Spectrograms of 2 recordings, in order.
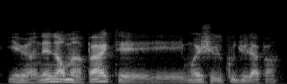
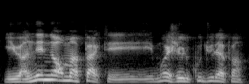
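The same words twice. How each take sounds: First: It is said in a calm, quiet way. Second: It is said in a lively, energetic way. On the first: "une version plutôt calme" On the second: "une deuxième version plus dynamique"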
